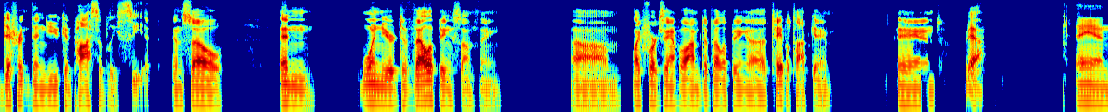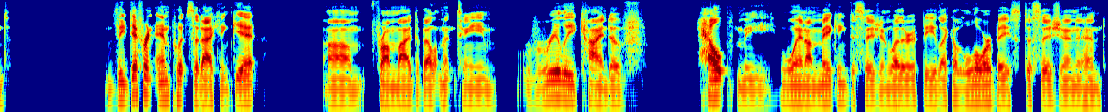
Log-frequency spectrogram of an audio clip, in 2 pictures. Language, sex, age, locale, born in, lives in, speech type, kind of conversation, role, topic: English, male, 30-34, en-US, United States, United States, conversation, podcast, guest, How does working with others shape your creative process and results?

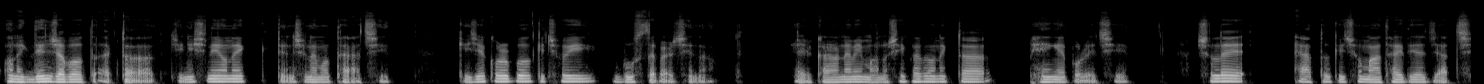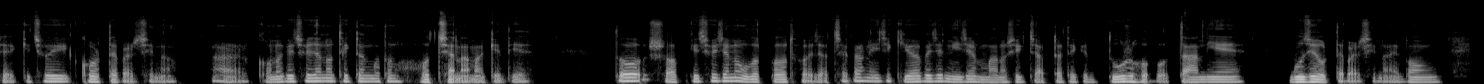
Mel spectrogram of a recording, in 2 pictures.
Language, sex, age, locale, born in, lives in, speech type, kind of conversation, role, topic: Bengali, male, 20-24, bn-BD, Bangladesh, Bangladesh, conversation, advice, user, আমি কীভাবে দায়বোধ ও সম্পর্কজনিত চাপ কমাতে পারি?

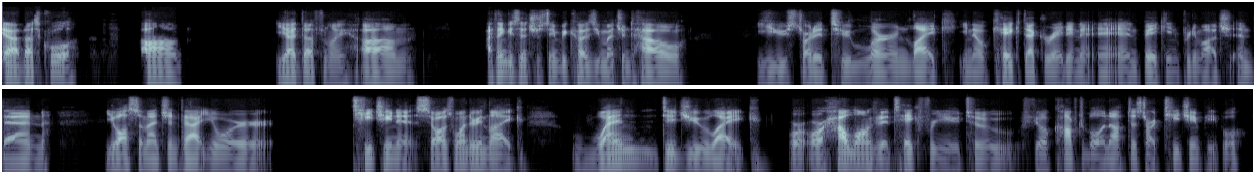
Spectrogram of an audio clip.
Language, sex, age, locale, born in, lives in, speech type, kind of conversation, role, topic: English, male, 25-29, en-US, United States, United States, conversation, unstructured, none, What is a new hobby or skill you are exploring just for fun, and what drew you to it?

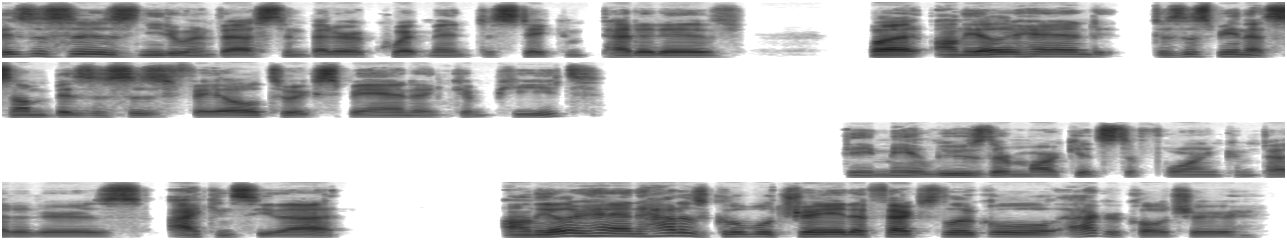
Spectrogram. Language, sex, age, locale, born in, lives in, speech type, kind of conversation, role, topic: English, male, 30-34, en-US, United States, United States, read, expert-assistant, asker, How does global trade impact local economies?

